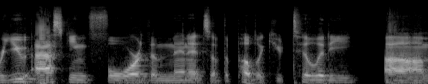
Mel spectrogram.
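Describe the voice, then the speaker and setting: Speaking with an American accent, a man delivers fairly low, monotone, flat lines at a moderate pace in a very clean recording with a silent background, the sound dry and close with no echo. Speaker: county commissioner. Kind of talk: public meeting remarks. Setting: county board meeting room. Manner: hesitant, many fillers.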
